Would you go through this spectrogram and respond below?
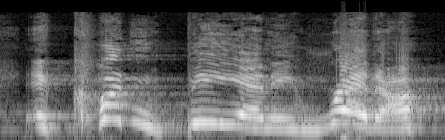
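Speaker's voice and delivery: a crossing guard's sarcastic jab; sarcastic parting shot. Retold or imitated. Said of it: "her parting shot".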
